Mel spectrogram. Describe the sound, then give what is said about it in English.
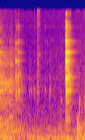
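A few light clinks of a glass and a ceramic coffee mug, both show merchandise, knocking together with bright ringing tones, then one sharper, louder clink near the end, all fairly quiet. “I have these t-shirts, I have my coffee mug, I have this glass”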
